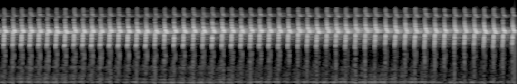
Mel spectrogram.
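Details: Lovebird ngekek, a long sustained chatter of rapid, high, buzzy notes pouring out at a steady fast pace without a break.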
